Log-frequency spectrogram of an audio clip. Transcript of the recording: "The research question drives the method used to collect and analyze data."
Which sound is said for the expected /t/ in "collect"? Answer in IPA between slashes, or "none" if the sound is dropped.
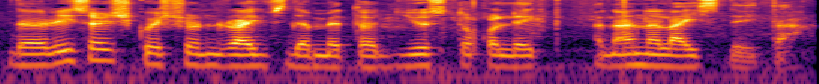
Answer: /t/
